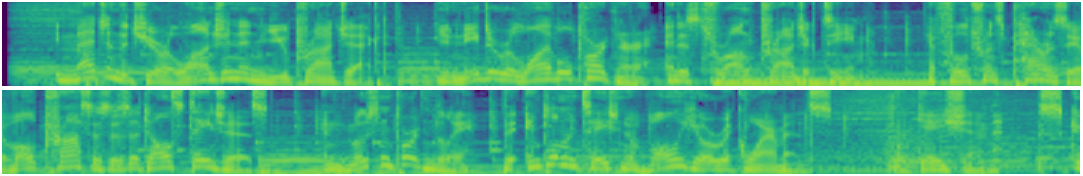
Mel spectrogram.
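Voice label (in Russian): английский язык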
